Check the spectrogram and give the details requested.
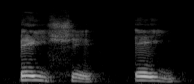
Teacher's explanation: O E é a forte e a vogal, I é a fraca e a semivogal. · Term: ditongo decrescente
